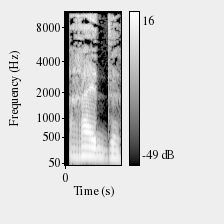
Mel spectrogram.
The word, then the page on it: raid: francais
